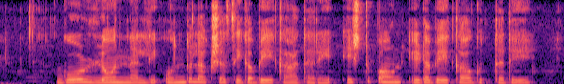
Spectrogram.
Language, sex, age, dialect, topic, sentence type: Kannada, female, 18-24, Coastal/Dakshin, banking, question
